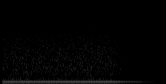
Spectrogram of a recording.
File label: guided meditation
